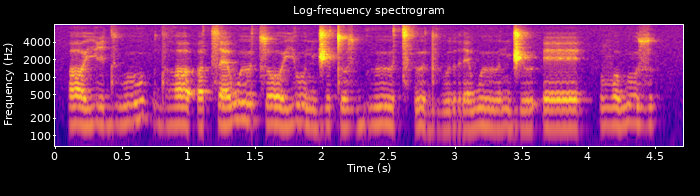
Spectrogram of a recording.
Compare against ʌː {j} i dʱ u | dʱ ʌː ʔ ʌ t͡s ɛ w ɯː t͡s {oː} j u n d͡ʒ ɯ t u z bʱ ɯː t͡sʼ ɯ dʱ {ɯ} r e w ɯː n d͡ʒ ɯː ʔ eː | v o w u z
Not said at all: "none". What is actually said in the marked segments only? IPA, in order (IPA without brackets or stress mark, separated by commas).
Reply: j, oː, u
